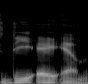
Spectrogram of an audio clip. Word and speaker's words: DAM: And just to check, that's DAM, the letters. Yes. Dam. Please do not pronounce it like the river barrier.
